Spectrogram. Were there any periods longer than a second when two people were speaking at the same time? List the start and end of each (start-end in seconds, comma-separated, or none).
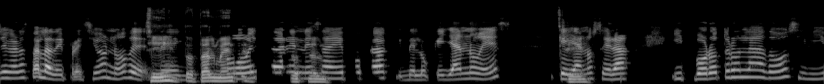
1.5-3.3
